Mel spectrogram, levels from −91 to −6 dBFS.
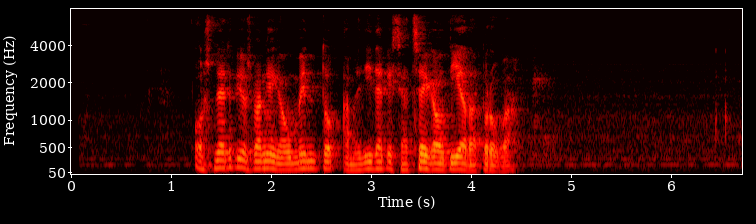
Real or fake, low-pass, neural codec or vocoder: real; 7.2 kHz; none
